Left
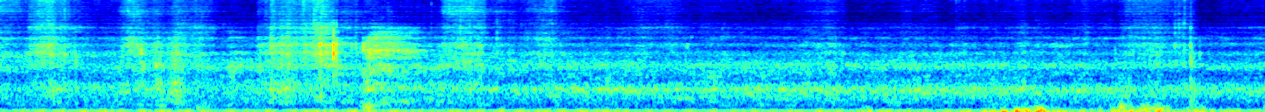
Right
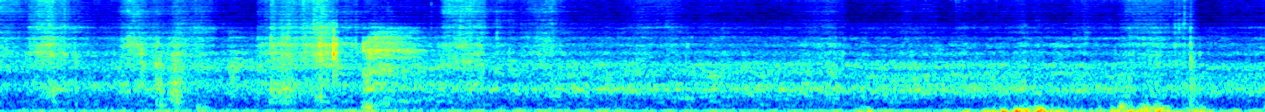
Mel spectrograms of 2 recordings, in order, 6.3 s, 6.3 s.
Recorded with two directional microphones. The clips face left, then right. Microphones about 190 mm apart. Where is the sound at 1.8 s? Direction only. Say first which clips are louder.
Left 2 dB; centre (ahead or behind).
